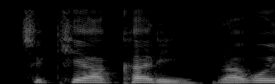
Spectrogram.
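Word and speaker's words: 月明かり: 다음 어는 한자가 월등이고 각각 달월 등잔 등자이고 일본어로는 츠키 아카리라고 읽으며 여기서 츠키 아카리는 달빛이란 의미를 문학적으로 표현한 것입니다.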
